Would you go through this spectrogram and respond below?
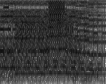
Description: sovereignx/sound/direct_sound_samples/cries/arcanine.aif at master
arcanine.aif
